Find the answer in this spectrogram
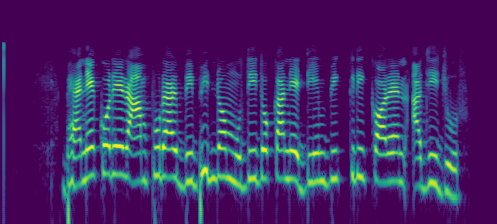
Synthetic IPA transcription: bʱɛnekoɾeɾampuɾaɾbibʱinːomud̪id̪okaneɖimbikːɾikɔɾenad͡ʑid͡ʑuɾ

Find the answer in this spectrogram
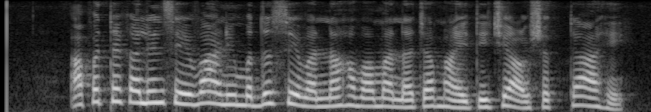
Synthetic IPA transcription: apət̪jəkaliːnseʋaːɽ̃iməd̪əd̪seʋanːaɦəʋamanat͡ɕjam̤aɦit̪it͡ɕiːaʋəɕək̚t̪aːɦḛ

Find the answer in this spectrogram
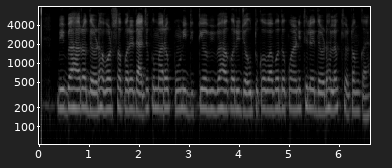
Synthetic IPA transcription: bibaɦaɾɔd̪eɽ̤ɔbɔɾsɔpɔɾeɾad͡ʒɔkumaɾɔpuɽ̃id̪it̪ijɔbibaɦɔkɔɾid͡ʒɔwt̪ukɔbabɔd̪ɔkuaɽ̃it̪ʰiled̪eɽ̤ʱɔlɔkʰːjɔʈɔŋka

